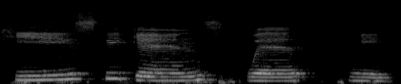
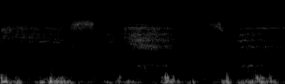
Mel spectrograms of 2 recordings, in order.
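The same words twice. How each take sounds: First: It is spoken in a normal voice. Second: It is spoken in a whisper.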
